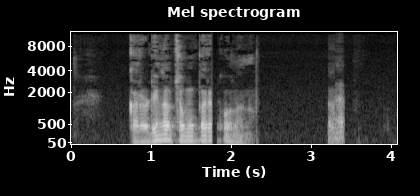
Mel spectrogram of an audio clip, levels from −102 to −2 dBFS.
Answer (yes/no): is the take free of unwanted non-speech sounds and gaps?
no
